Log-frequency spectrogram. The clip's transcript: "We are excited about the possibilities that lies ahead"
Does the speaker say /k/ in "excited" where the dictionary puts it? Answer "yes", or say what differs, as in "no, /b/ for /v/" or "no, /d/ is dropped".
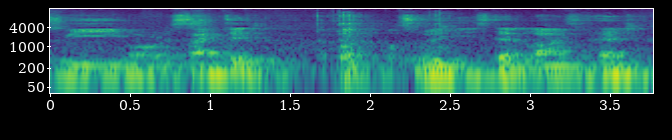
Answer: no, /k/ is dropped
